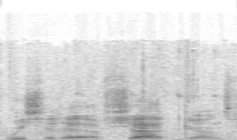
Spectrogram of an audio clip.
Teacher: he links should and have together so that more closely resembles a phonetic sound of should have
